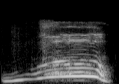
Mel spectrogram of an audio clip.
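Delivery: very high, loud scream of disbelief; real exasperated yell. Real, not acted. Reacting to the reparations argument with an outraged scream. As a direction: let out a sudden frustrated shriek. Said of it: "Makes you wanna scream".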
